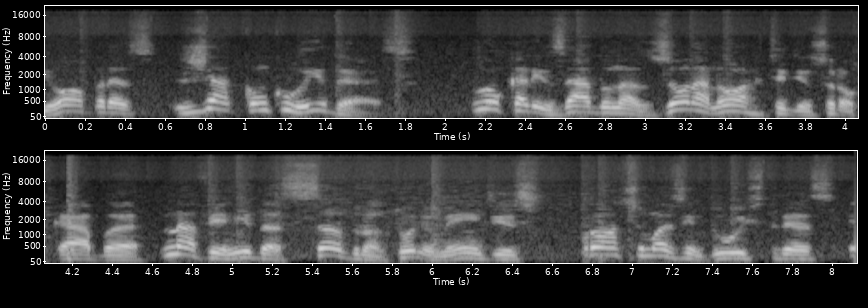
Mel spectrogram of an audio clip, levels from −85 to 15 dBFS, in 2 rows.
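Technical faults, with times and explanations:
Throughout, noise suppressor artifacts. The suppressor turns down each band it judges to be steady noise, frame by frame. The room noise, about 15 dB below the speech, sinks by about 18 dB in pauses. It then swells back under the talking.
0.21–1.84 s, 2.15–3.13 s, 3.6–5.86 s and 6.77–8.11 s, speech cut by the noise suppressor. Quiet parts of the speech are mistaken for noise and pulled down, by up to about 19, 12, 20 and 18 dB. Some sounds come out swallowed or faint.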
